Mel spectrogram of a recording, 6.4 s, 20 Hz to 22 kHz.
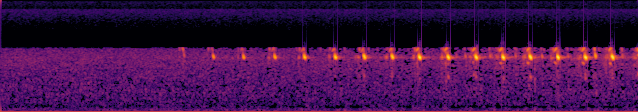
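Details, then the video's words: Booted eagle calling in Parc Natural dels Ports on 30 June 2021, 11:01: a run of high whistled notes starting faint and growing louder and steadier, about fifteen notes at a quick even pace. "Àguila Calçada"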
